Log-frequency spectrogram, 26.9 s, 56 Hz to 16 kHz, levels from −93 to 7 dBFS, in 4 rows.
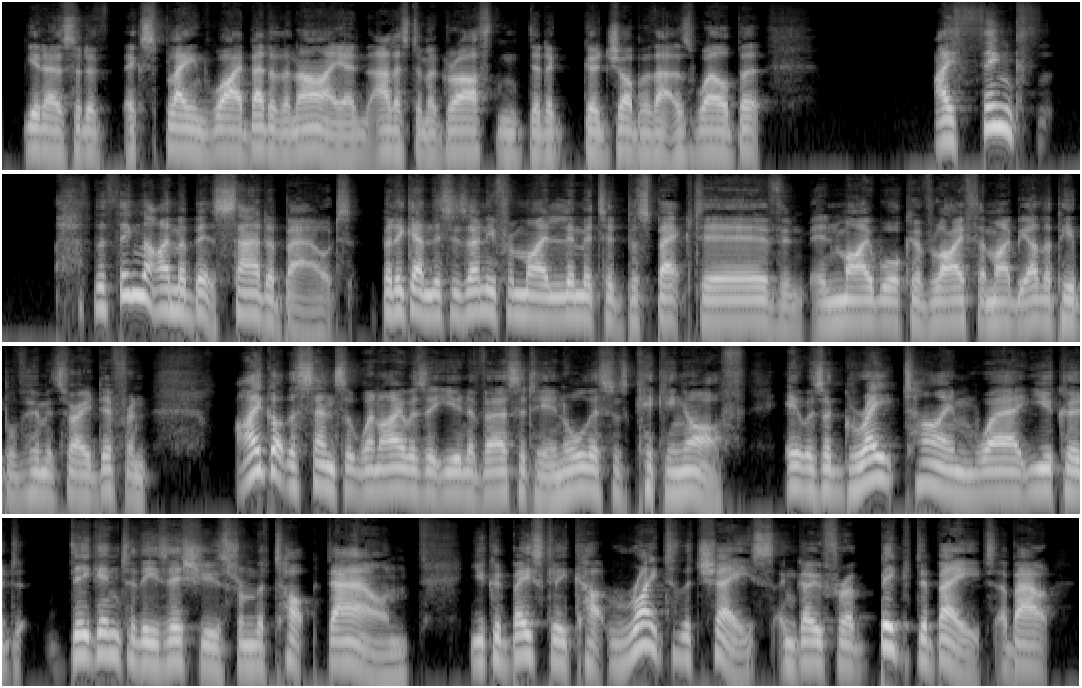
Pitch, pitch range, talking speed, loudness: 120 Hz, 110-135 Hz, 230 wpm, -21 LUFS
